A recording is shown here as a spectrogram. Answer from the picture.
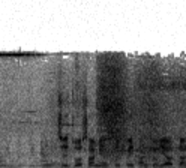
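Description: A man speaking, with background music underneath; the voice begins about half a second in.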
